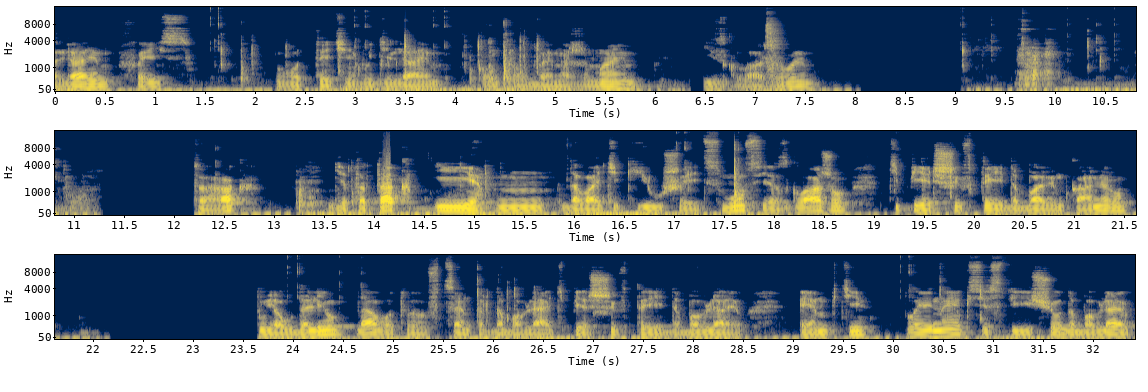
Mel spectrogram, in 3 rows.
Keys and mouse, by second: 2.7 2, 3.8 alt+right click, 4.7 ctrl+b, 9.3 middle click, 10.2 middle click, 10.6 shift+middle click, 11.5-12.5 middle drag, 13.8 KP_7, 15.3 Tab, 16.2 q, 17.7-19.2 middle drag, 19.8 shift+a, 24.5 middle click, 26.2 shift+a, 30.9 shift+a.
